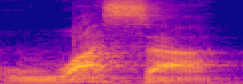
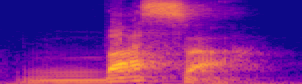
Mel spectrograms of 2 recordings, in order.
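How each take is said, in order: First: Wasser with a rounded English W; Wasser, lips rounded W. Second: Wasser with a V, lower lip on upper teeth; Wasser, V sound; German W as V. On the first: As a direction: say Wasser starting woo. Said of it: "as you would say in English". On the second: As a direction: say Wasser starting vah. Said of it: "bite your lower lip". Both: Shown as a demonstration.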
